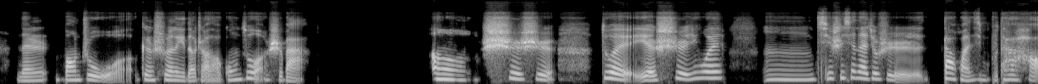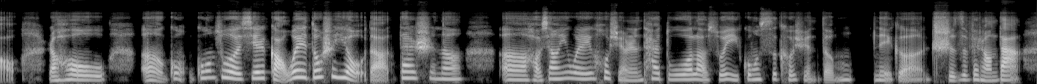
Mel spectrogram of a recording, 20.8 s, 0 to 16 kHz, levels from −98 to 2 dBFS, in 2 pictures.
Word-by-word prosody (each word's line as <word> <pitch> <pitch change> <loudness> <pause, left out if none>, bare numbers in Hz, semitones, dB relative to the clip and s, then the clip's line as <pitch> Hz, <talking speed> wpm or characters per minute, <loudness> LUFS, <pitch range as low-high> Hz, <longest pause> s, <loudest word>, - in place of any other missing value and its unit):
能 165 +1 -3 0.2
帮 195 0 +1
助 200 -3 -2
我 - - -6
更 195 -2 -2
顺 190 0 +1
利 175 -2 -1
地 160 +1 0
找 - - -1
到 - - -5
工 200 +3 -6
作， 265 +2 -2
是 - - +8
吧？ - - 0 1.3
嗯， 215 -4 +2
是 245 0 +9
是。 - - +5 0.4
对， 260 -5 +3
也 185 0 +2
是， 235 +2 +5
因 255 +4 -6
为， 275 0 0 0.4
嗯， 210 0 -8
其 255 +3 +1
实 280 - +3
现 285 0 -2
在 255 - +3
就 240 0 -2
是 - - -3
大 255 -2 +3
环 190 -5 -1
境 200 -1 -9
不 - - -14
太 210 - -3
好， - - -1 0.3
然 180 0 0
后， 195 -2 -1 0.3
嗯， - - -2
工 - - -8
工 290 +2 -4
作 290 -5 +2
其 235 +3 0
实 270 - +1
岗 - - +4
位 300 +2 +3
都 300 +2 +1
是 335 - +2
有 290 -3 +2
的， - - 0
但 275 -1 0
是 265 -1 +2
呢， 235 0 -3 0.4
嗯， 200 -1 0
好 190 -2 -4
像 240 +7 0
因 265 - -8
为 245 -1 -2
候 275 +2 -6
选 - - -2
人 170 +1 -5
太 245 +4 -3
多 215 -1 -4
了， 215 -1 -2
所 205 0 -5
以 215 -3 -3
公 215 +3 -7
司 230 - -5
可 200 -2 -8
选 - - -8
的 - - -6
嗯， 210 0 -11 0.3
那 195 - -5
个 - - -5
池 175 - +1
子 205 - -8
非 210 - -5
常 170 -1 -2
大， 195 - +4
215 Hz, 225 characters per minute, -22 LUFS, 195-255 Hz, 1.3 s, 是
